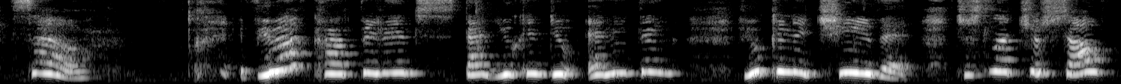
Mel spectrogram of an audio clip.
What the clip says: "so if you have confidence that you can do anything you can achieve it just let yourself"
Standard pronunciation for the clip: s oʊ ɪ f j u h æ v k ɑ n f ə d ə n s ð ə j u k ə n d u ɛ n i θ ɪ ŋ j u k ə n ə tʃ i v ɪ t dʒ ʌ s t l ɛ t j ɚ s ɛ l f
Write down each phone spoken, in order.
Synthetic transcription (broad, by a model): s oʊ ɪ f j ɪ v k ɑ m f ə d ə n s ð ə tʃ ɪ k ə n d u ɛ n i θ ɪ ŋ j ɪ k ə n ə tʃ i v ɪ t dʒ ʌ s t l ɛ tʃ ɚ s ɛ l f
